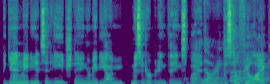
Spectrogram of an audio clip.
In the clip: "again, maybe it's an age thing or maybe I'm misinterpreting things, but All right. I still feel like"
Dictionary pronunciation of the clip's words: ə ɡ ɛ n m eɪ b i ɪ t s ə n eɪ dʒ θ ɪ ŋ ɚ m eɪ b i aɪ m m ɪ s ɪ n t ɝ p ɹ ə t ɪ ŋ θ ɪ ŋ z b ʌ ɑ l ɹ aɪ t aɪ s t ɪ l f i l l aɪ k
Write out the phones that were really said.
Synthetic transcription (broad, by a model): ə ɡ ɛ n m eɪ b i ɪ t s ə n eɪ dʒ θ ɪ ŋ ɚ m eɪ b i aɪ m m ɪ s ɪ n t ɝ p ɹ ə t ɪ ŋ θ ɪ ŋ z b ʌ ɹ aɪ t aɪ s t ɪ l f i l l aɪ k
